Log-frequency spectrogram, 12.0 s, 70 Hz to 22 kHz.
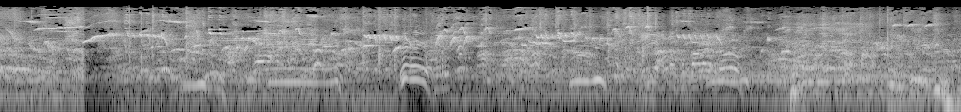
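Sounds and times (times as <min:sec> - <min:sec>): bird whistling song: 0:00.0 - 0:10.0.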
